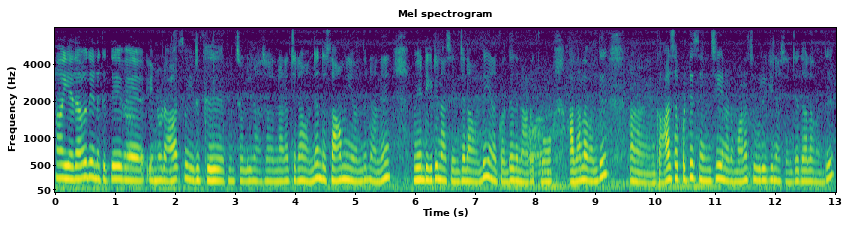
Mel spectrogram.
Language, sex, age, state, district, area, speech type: Tamil, female, 18-30, Tamil Nadu, Perambalur, rural, spontaneous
